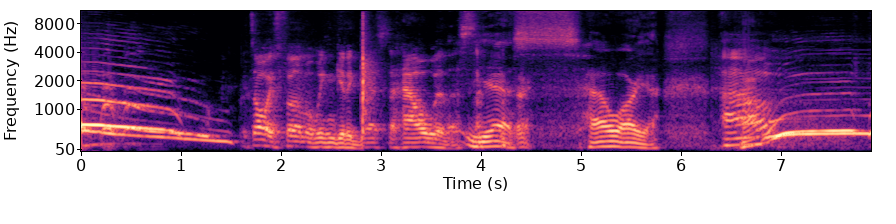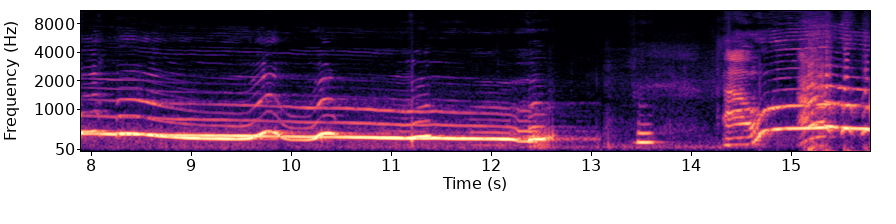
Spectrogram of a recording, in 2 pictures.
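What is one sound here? A man laughs heartily into a microphone.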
